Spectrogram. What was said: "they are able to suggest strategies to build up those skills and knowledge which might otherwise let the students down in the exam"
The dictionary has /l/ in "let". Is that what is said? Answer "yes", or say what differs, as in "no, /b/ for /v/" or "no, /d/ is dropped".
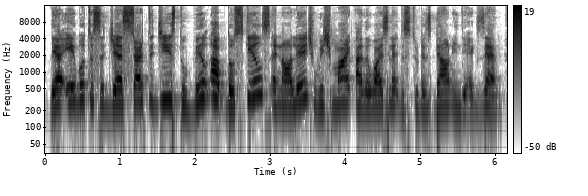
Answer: yes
